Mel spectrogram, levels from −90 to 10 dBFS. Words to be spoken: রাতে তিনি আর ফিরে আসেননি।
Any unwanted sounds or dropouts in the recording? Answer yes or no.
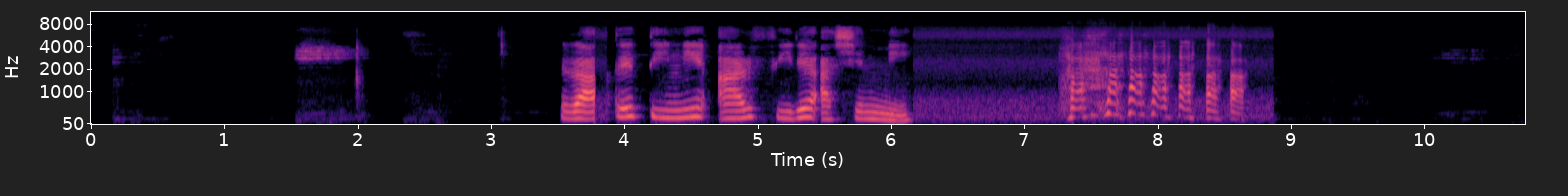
yes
